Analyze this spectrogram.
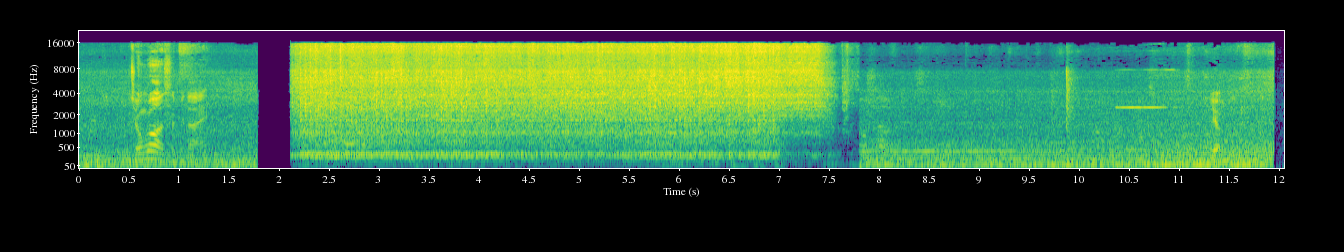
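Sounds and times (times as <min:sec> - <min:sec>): banknote counting machine running: 0:02.1 - 0:07.7.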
